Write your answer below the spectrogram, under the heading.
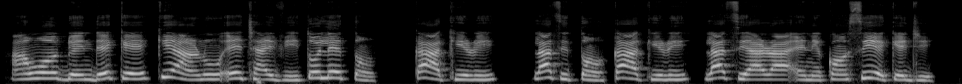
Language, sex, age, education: Yoruba, female, 30-45, tertiary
